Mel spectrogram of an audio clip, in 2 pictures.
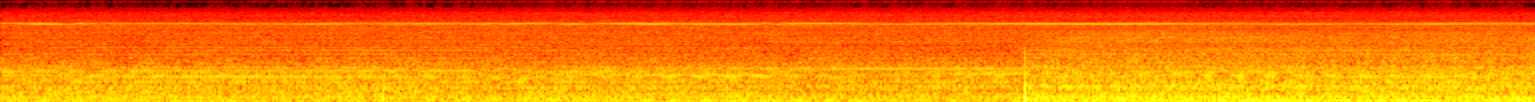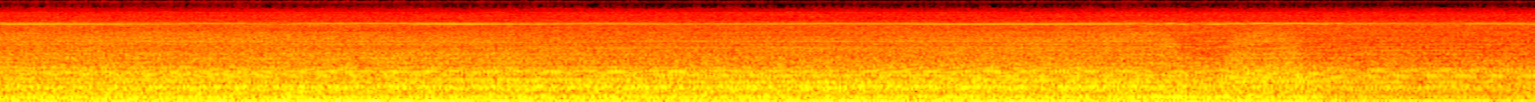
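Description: CNC milling machine running: a steady machine hum with a thin high whine. A sharp click comes about ten seconds in, after which it runs a little louder, and the level drops a couple of seconds before the end.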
